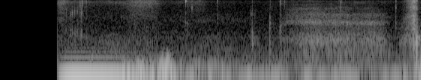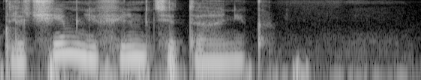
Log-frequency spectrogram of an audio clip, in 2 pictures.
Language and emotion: Russian, sad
